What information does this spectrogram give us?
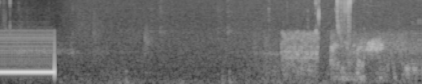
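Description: A telephone tone as a call is placed: a single steady, loud electronic tone lasting about half a second, then near silence with faint rustling and handling noise.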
